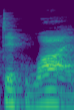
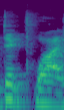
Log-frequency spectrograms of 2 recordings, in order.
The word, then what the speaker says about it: Wei: Like, Dick Wei I think it's pronounced Dick Y, but I'm like so set in my ways.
